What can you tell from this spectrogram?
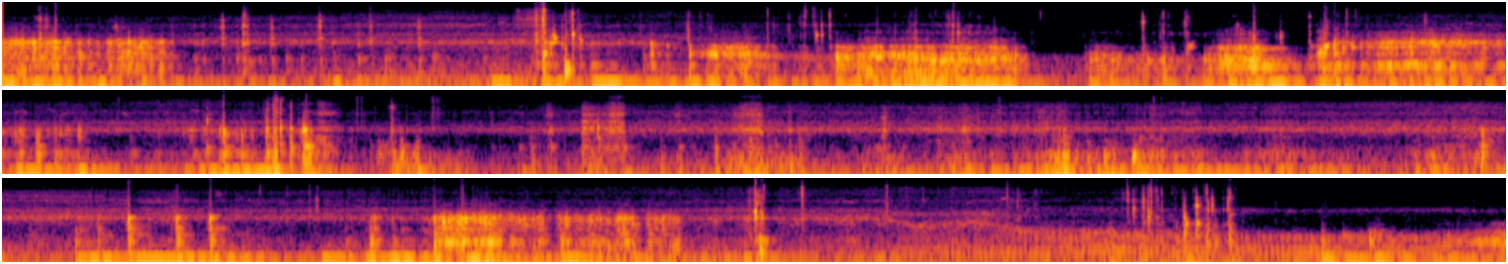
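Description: Loud low rumbling and knocking of a handheld camera being moved about close to the microphone, with scattered sharp clicks and scrapes. Near the end the high sounds fall away, leaving a muffled steady hum as the camera goes under the ditch water.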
